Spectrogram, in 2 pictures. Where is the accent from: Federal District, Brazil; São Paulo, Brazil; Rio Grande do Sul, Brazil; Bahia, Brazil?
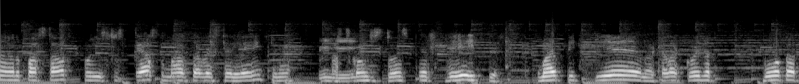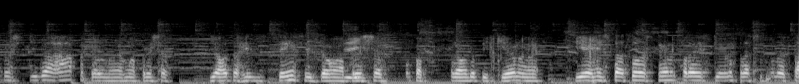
Rio Grande do Sul, Brazil; Porto Alegre; eu sou de Porto Alegre aqui.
